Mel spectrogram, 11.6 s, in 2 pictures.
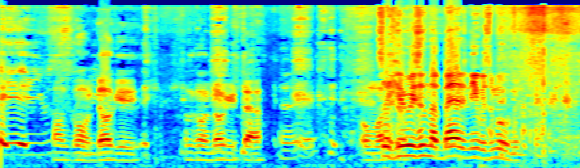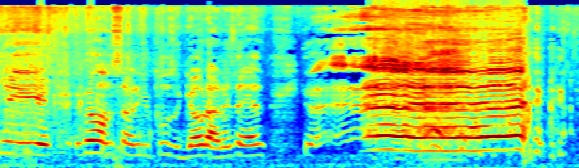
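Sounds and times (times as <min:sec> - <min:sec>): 
speech: 0:00.0 - 0:11.5
person imitating a sleepy moan: 0:08.9 - 0:11.2.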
